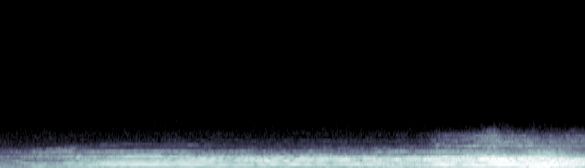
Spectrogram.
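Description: Live rock music: one long, sustained electric guitar note with many overtones, swelling louder over several seconds and sagging slightly in pitch near the end.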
